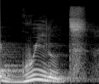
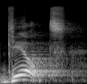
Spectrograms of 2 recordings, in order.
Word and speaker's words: guilt: Ça s'écrit G-U-I, mais ne dites pas guilt. Ok? C'est guilt. Comme s'il n'y avait pas de U là-bas.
